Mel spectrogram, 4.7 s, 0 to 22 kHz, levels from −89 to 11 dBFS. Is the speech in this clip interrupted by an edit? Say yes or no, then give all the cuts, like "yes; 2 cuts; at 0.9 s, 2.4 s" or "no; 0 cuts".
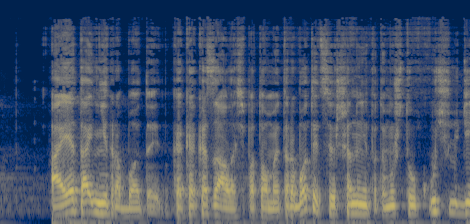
yes; 2 cuts; at 1.1 s, 3.7 s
